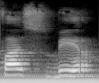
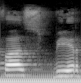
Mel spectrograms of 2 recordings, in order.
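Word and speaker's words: فاصبر: bisa dilihat Wali robbika fashbir Wali robbika fast Bird tipis saja bacanya tanpa mencucu wa lirobbika fashbir disitu fashbir fashbir ra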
